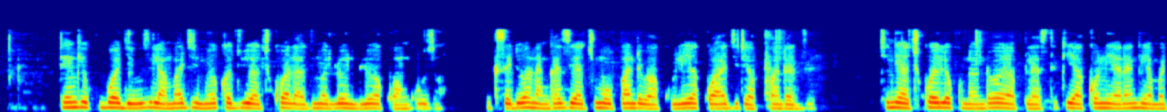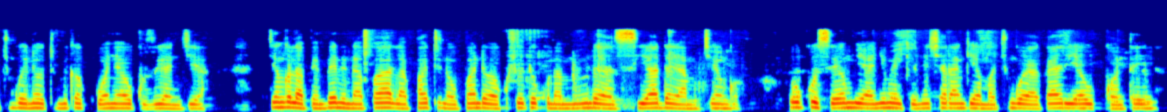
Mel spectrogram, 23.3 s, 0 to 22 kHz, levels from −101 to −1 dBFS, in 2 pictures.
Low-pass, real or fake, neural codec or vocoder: 7.2 kHz; real; none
